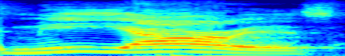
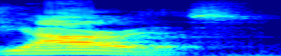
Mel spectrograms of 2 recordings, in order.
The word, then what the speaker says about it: Miyares: And finally, in this article of 2023, pronounced Miyares. I thought the MI was silent. Miyares? Okay, I'll call him Miyares, but I thought the MI was silent. I thought it was just Yaris.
